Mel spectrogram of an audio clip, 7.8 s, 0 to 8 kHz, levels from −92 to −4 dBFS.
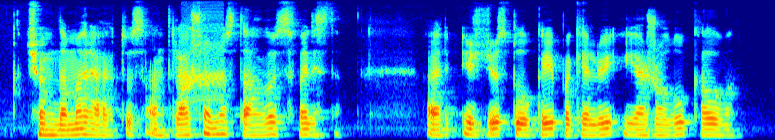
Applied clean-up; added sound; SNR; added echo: none; Alarm; 14 dB; none.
